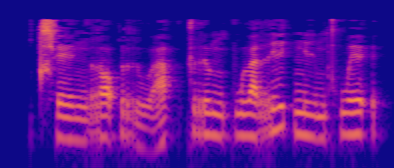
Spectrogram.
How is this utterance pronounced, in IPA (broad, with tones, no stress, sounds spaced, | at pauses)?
t͡ɕʰ eː˧ ŋ r ɔ˦˥ ʔ r u˩˦ a̯ | k r ɯ˧ ŋ k w ɯ˧ a̯ r iː˥˩ t̚ n iː˧ m kʰ w e˥˩ ʔ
